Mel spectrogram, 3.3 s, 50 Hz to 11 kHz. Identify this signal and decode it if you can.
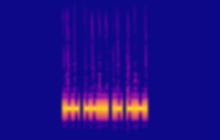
Morse code, heard as a keyed tone, about 44 wpm, 700 Hz. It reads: W7AC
